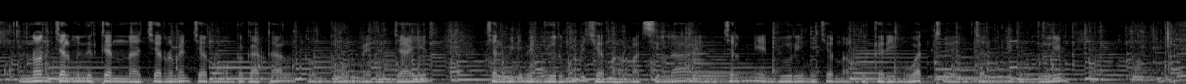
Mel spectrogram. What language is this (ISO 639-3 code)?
ful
